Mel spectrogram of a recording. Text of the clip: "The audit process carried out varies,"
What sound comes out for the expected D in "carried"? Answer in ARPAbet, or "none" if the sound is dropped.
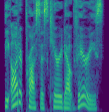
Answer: D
